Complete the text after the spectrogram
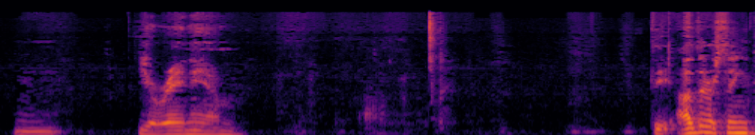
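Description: An elderly man speaks calmly into a microphone, heard as over an online call.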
